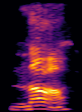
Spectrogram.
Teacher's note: is a dental nasal sound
